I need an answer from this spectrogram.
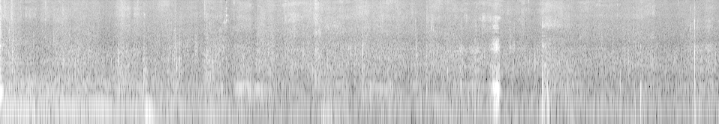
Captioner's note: footsteps and wind in the background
